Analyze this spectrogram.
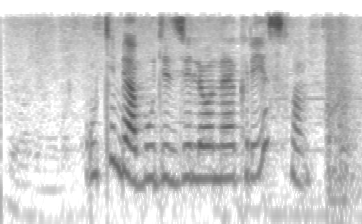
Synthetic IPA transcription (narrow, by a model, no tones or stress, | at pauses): utʲɪbʲabudʲɪt̪zʲɪlʲonəjəkɾʲeslˠə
